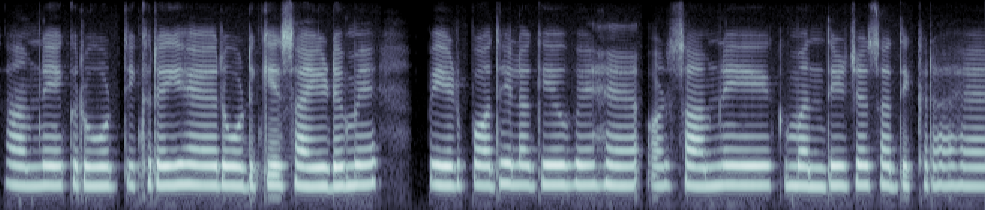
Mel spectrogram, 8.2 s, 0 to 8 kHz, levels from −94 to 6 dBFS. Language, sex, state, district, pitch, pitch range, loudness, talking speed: Hindi, female, Punjab, Pathankot, 250 Hz, 245-255 Hz, -13 LUFS, 160 wpm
